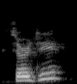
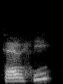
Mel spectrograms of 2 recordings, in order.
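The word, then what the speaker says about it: Serhii: So you could pronounce it three different ways. Well, two different. You could call it Sergei, or if you want to be like really like super into it, you can call it Serhi.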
